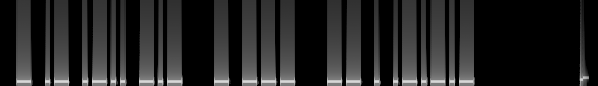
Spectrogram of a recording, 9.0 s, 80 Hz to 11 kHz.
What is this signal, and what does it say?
Morse code, heard as a keyed tone, about 17 wpm, 700 Hz. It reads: TALK TO ME.
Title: Sentences from Top 400 Words and Abbreviations 17wpm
